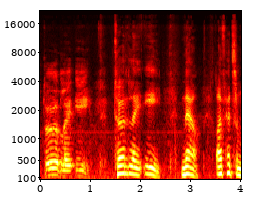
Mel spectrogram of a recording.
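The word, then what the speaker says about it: Törley: I think he tumbled because I mispronounced the Hungarian. It's called Turley.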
